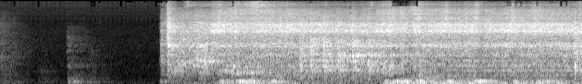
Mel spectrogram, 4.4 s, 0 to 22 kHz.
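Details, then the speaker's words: TVR 290 S on MS2 with Ford TFI black CCD module, distributor-triggered ignition, first start: cranks and catches, then runs lumpy and uneven with stumbling beats; rough running because ignition timing is out. "it's definitely out of time"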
